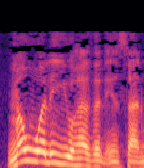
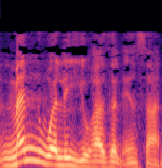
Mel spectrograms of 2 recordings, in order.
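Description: First: The n merges straight into the w sound. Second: The n is clearly pronounced before the w. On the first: The speaker calls it right. "فتقول العرب في زمن النبوة من ولي" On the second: The speaker calls it wrong. "ولا يقولون"

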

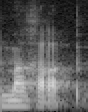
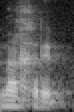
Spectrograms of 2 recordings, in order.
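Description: First: The vowel before the final consonant is a. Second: The vowel before the final consonant is i. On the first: This is the form the rule predicts. "القياس على ما ذكر الناظم تقول مغرب" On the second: This is the form the Arabs actually used. "ولكن العرب قالت مغرب"

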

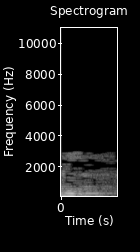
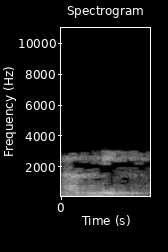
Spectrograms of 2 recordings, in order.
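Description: First: The first vowel is kept short. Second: The m sound is doubled and held. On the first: "تكون بالقصر آمين" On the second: "وبعض يشدد الميم آمين"

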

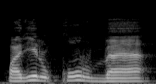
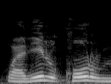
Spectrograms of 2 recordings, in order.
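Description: First: The final vowel is an open a sound. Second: The final vowel leans strongly toward i. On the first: "الفتحه" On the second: "الإمالة"

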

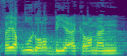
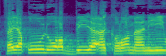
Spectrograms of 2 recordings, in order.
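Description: First: The final ya vowel is dropped at a stop. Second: The final ya vowel is pronounced, flowing onward. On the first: The reciter stops at this word. "إذا وقفنا عليها هكذا" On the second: The reciter continues into the next words. "وإذا وصلنا هكذا"

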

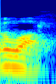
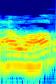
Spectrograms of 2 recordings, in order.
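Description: First: The first vowel is a rounded 'u' sound. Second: The first vowel is an open 'a' sound. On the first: "وتجوز بالضم" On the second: "تجوز بالفتح"

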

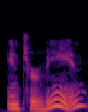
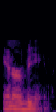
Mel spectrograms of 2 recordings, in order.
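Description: First: The T after the N is clearly pronounced. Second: The T after the N is dropped.

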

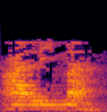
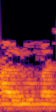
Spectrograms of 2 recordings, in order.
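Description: First: The middle vowel is an i sound. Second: The middle vowel is a u sound. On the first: The speaker calls it right. "fi'il madi itu dibaca alima" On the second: The speaker calls it wrong. "oh saya baca aluma saja, enggak bisa"

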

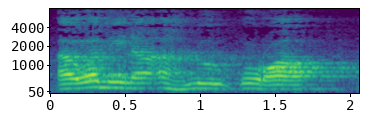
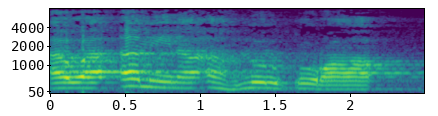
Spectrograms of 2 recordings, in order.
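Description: First: No glottal stop; w takes its vowel: awamina. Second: The w carries a, then a glottal stop. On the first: "نقل حركة الهمزة إلى الواو" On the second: "بفتح الواو"

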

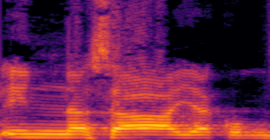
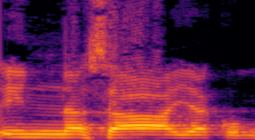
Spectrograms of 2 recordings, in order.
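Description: First: The ayn flows on too long and softly. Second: The same.

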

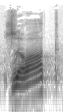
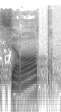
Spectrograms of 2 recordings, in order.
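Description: First: The first sound blends emphatic s with z. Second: The word starts with a plain s sound. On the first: "بإشمام الصاد صوت الزاي" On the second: "بالسين"

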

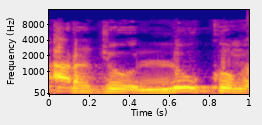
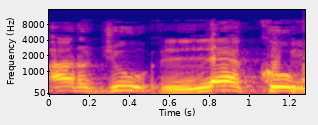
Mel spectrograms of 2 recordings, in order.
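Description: First: The vowel before -kum is a short u. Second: The vowel before -kum is a short a. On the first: The speaker calls it wrong. "C'est pas arju lukum avec la dhamma" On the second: The speaker calls it right. "avec la fatha"

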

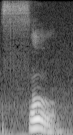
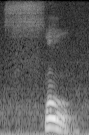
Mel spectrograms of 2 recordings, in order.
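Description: The two takes are said the same way.

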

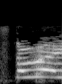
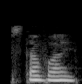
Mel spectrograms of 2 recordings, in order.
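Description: First: It is said harshly and forcefully. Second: It is said softly and gently. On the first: The request is an order. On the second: The request is made kindly.

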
